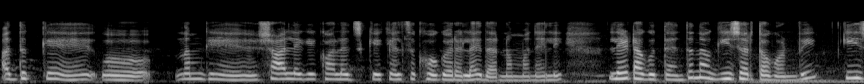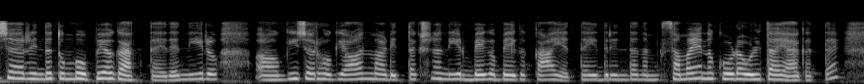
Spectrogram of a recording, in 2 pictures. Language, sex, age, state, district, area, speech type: Kannada, female, 18-30, Karnataka, Davanagere, rural, spontaneous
